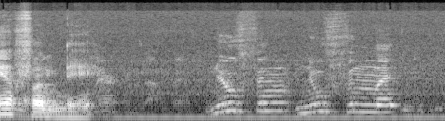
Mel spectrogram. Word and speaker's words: Newfoundland: With the emphasis on the new. Newfoundland. Newfoundland. I don't know if I'm saying it correctly. Newfoundland. Newfoundland, right? What? Yeah. English is not my first language. Yeah. Not the Fin, which is like an FN, not even an I.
